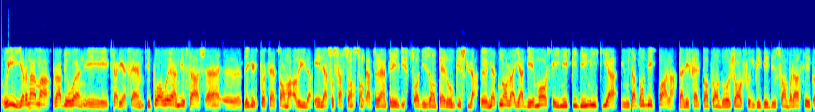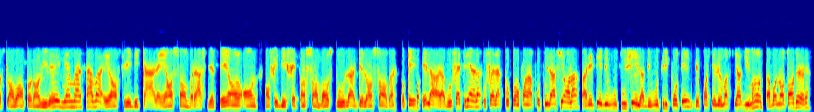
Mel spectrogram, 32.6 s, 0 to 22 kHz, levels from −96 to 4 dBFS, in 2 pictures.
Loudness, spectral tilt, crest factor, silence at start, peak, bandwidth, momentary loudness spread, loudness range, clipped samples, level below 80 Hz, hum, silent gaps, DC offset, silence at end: -12 LUFS; -9 dB/octave; 12 dB; 0 s; 0 dBFS; 3.9 kHz; 5 LU; 2 LU; under 0.1%; -70 dBFS; none; none; under 0.1%; 0.1 s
